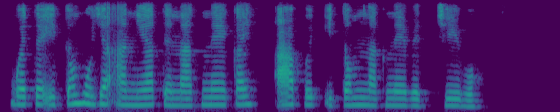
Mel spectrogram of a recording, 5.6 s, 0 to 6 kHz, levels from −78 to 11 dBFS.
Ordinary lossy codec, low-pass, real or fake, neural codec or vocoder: Opus, 16 kbps; 5.4 kHz; real; none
